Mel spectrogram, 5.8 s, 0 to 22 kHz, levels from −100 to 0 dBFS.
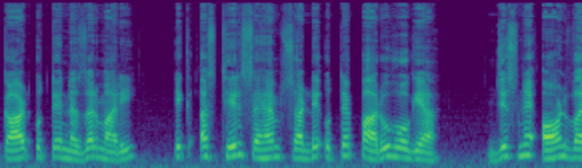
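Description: Speech with crude rate conversion throughout the recording. A gritty, inharmonic fizz rides along with the voice, strongest on loud and bright sounds, sitting roughly 25 dB below the speech. The pattern fits a step up from 32 kHz to 48 kHz done by repeating the nearest sample rather than filtering. On a spectrogram, mirrored copies of the speech harmonics appear that do not follow the voice's pitch, some above 16 kHz. Zoomed in, the waveform shows a regular staircase of duplicated samples.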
